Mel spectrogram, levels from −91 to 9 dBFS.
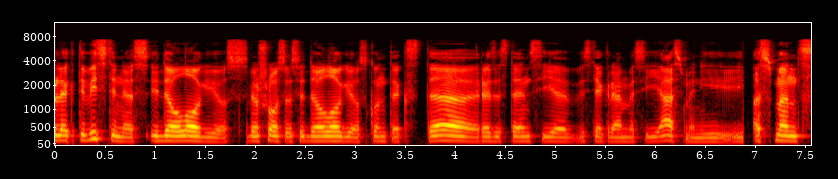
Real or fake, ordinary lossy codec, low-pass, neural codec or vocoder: real; MP3, 64 kbps; 7.2 kHz; none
